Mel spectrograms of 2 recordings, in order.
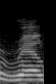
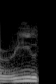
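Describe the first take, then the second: First: The word is said short, like 'rel'. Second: The word is said long, like 'reel'. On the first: There is a lot of it. "when we say real, we mean plenty" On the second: It is deep and substantial. "when we're speaking of deep things"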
